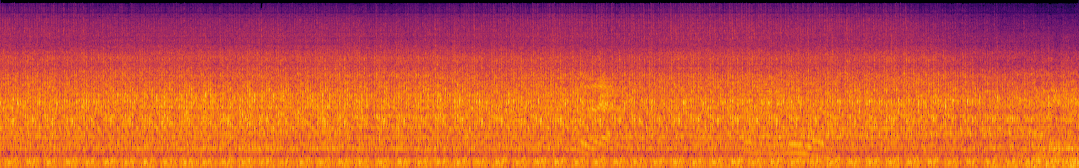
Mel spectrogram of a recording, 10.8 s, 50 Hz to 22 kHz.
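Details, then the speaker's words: 1993 Ford F-250 7.3 IDI diesel, hot, after the injection pump was turned up and air purged from the fuel; steady, even idle clatter with no misses or stumbles, running smooth with no air in the fuel. "Definitely sounds better. Oh. You getting air in the fuel? Sounds like she had no air in the fuel."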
